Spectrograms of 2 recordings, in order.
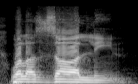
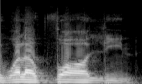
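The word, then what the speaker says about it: ولا الضالين: Wala zalin. Wala zalin is incorrect. It's wala va. There's a letter called vad. It's not a z. Z is a different letter.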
